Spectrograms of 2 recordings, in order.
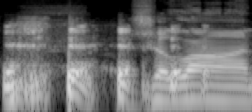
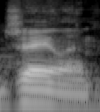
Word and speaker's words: Jelon: Jelon, not Jalen.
